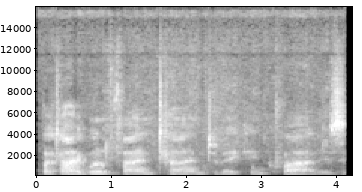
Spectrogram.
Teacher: Very clear vowel smoothing in inquiries and even time.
